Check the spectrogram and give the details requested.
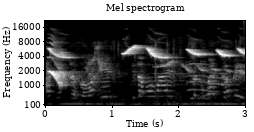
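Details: Male white-rumped shama singing vigorously: a loud buzzy rising phrase, then a pause and high clear whistled notes sweeping down, repeated several times over a steady low hum.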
